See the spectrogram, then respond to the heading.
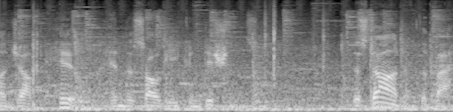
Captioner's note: weapons clanging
